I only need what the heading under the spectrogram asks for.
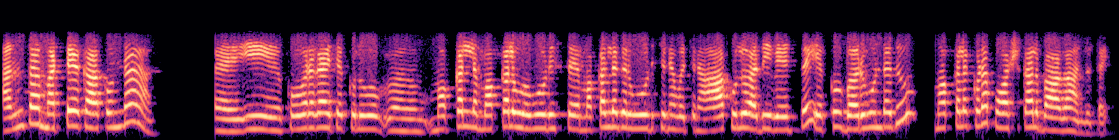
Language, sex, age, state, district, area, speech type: Telugu, female, 60+, Andhra Pradesh, Krishna, rural, conversation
